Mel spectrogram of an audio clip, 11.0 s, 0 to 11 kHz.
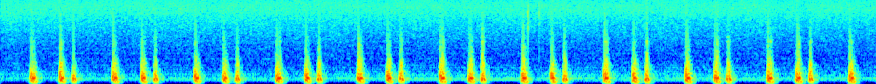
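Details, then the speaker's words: Third heart sound: regular heartbeat near 60/min with a soft, low-pitched extra sound just after S2. "تعالوا كده نسمع حالة فيها ثيرد هارت ساوند."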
